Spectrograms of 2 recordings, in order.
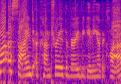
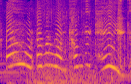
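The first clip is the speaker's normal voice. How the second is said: high, slow sing-song call to the office; cheery call; 12 semitones higher, much slower than usual. Retold or imitated. Coworkers calling the office over for cake, high and slow. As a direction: sing it out high and drawn out, inviting everyone.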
